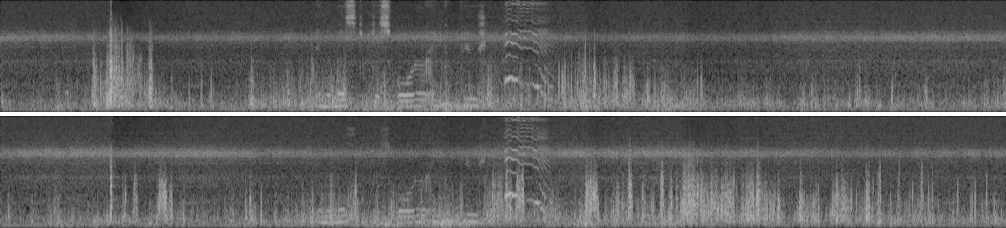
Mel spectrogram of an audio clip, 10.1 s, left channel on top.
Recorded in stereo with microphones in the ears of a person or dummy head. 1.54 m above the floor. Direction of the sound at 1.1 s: 25° left (ahead or behind).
